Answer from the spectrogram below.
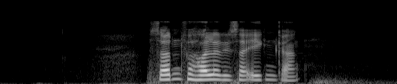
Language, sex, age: Danish, female, 23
